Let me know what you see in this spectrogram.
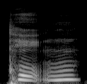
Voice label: "ting3", voice

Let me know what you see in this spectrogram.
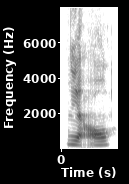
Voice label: "niao3", voice

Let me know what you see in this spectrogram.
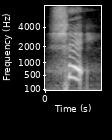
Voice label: "shei4", voice

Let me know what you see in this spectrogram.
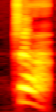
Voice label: "zha4", voice

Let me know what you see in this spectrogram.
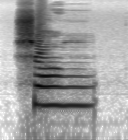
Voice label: "sheng1", voice

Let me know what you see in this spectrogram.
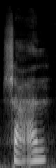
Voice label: "shan3", voice

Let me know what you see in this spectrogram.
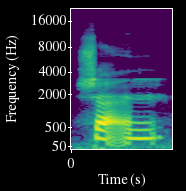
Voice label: "shen3", voice

